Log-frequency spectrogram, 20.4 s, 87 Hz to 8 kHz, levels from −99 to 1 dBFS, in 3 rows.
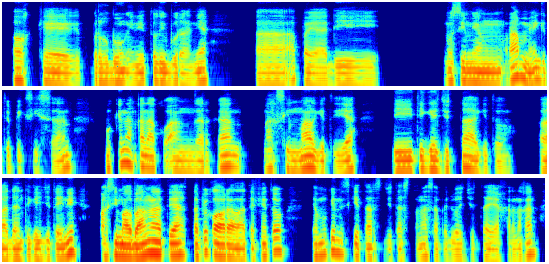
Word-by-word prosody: Oke. 110 -1 -2 0.5
Berhubung 100 0 -1
ini 90 0 -3
tuh 105 - -3
liburannya, 95 +1 -1 0.6
eee, 90 0 -2
apa 120 -3 -10
ya, 85 -1 -2
di 85 -1 -4 0.9
musim 100 0 0
yang 95 -1 +1
rame 115 -5 +2
gitu, 105 +3 -9
peak 105 -3 -15
season. 100 +9 -7 0.4
Mungkin 150 +9 -3
akan 125 -2 -1
aku - - -20
anggarkan 95 +6 -2 0.3
maksimal 105 +1 +1
gitu 90 -1 -7
ya, 95 +4 +1 0.5
di 95 +1 +3
Rp3.000.000 100 +1 0
gitu, 90 -3 -11 0.4
eee, 95 -1 +2
dan 90 0 +1
Rp3.000.000 95 0 -3
ini 130 +9 +4 0.4
maksimal 110 -2 +6
banget 130 +5 +8
ya, 120 0 +8
tapi 110 +7 +1
kalau 120 -4 +9
relatifnya 95 +2 +2
tuh, 155 +6 +4 0.4
ya - - -3
mungkin 140 +3 0
sekitar 105 -6 -3
Rp1.500.000 90 +4 -9
sampai 100 -4 -10
Rp2.000.000 85 +5 -8
ya, 85 -1 -1
karena 90 +3 -9
kan, 125 +2 0
100 Hz, 130 wpm, -25 LUFS, 90-110 Hz, 0.9 s, kalau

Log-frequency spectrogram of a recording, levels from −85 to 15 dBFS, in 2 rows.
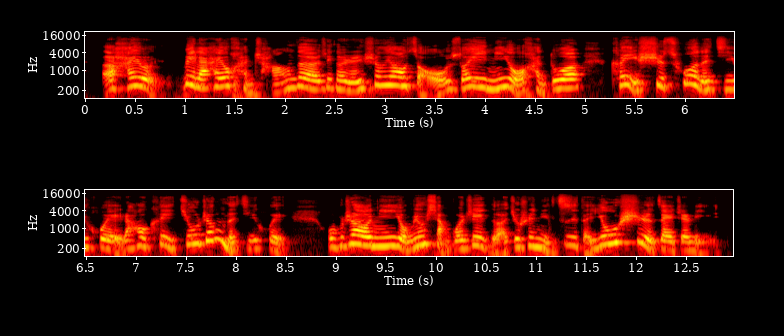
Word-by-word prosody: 呃， - - +2
还 270 - -2
有 265 -3 +4 0.3
未 325 -2 +2
来 235 -2 +7
还 235 - -3
有 275 +1 +3
很 280 - -9
长 165 - -7
的 240 -6 +3
这 240 +3 -7
个 215 -2 -1
人 195 +3 +1
生 300 +4 -2
要 295 -2 +5
走， 280 -6 -2
所 225 +4 -1
以 265 -1 -1
你 230 +2 -1
有 270 - +3
很 165 - -8
多 235 +5 +5 0.3
可 300 - -4
以 345 +4 +1
试 295 -5 -1
错 320 +2 -1
的 200 - 0
机 210 +1 -8
会， 430 - -1
然 - - -5
后 240 - 0
可 245 +4 -8
以 215 -5 -4
纠 275 +9 -4
正 365 +4 +1
的 165 - 0
机 185 +2 -10
会， 190 0 -6 0.4
我 220 - -3
不 230 - -7
知 245 - -4
道 275 -4 +8
你 240 0 +1
有 225 - +4
没 180 +6 -3
有 255 - +2
想 285 +1 -2
过 185 - -3
这 235 +5 -1
个？ 205 - -4
就 215 - -2
是 235 +3 -4
你 210 -6 -2
自 255 - -8
己 245 - -5
的 - - -7
优 270 +9 +1
势 335 +4 +2
在 180 - 0
这 170 0 -2
里。 170 - -9
245 Hz, 280 characters per minute, -24 LUFS, 215-285 Hz, 0.4 s, 道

